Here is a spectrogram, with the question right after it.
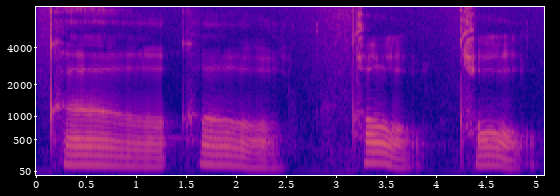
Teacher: The long O, co, when it connects to the dark L at the end, the long O changes a little bit.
